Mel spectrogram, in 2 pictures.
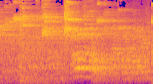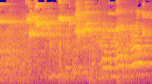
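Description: Basketball game sounds on a hardwood gym floor: the ball dribbling, sneakers squeaking in short high-pitched chirps, and players' voices calling out, echoing in the large gym.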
